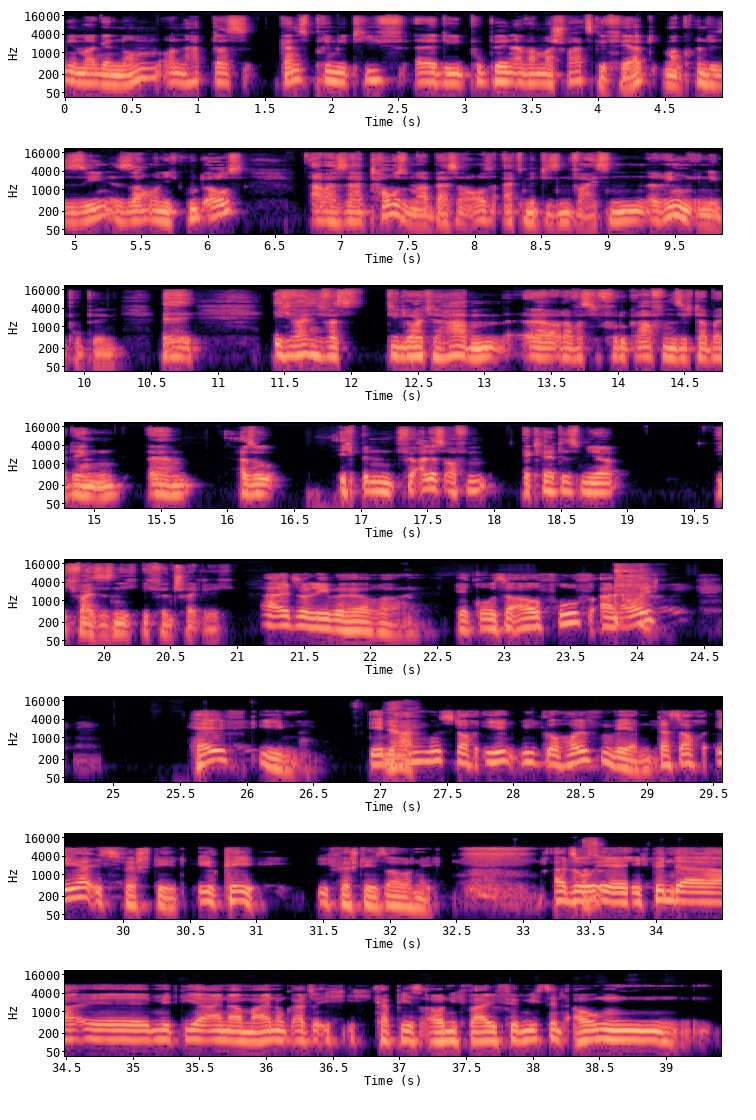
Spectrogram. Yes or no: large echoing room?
no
